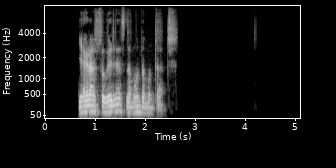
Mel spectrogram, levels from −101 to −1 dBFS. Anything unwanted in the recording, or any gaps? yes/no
no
